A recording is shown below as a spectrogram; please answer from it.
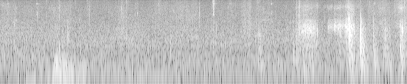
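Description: Footsteps on grass and dirt with camera handling noise, a few soft knocks about half a second in and again near the end, over a faint low hum.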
